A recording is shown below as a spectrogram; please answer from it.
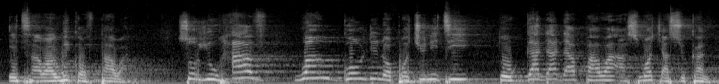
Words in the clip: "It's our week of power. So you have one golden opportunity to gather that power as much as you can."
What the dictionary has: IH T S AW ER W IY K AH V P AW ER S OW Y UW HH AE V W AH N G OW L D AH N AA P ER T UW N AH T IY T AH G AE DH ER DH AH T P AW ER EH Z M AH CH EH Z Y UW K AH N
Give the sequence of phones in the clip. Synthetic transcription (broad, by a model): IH T S AW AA W IY K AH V P AW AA S OW Y UW HH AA V W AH N G OW L D AH N AA P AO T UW N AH T IY T AH G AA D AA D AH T P AW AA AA S M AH CH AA S Y UW K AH N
